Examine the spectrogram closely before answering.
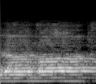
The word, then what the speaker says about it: राम: वाला करो 10 हरे राम हरे राम राम राम हरे हरे हरे कृष्ण हरे कृष्ण कृष्ण हरे कृष्ण है हरे राम आज बो हरे रामा हरे रामा रामा नहीं है राम है कृष्णा हरे कृष्णा कृष्णा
